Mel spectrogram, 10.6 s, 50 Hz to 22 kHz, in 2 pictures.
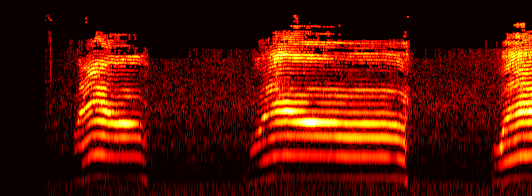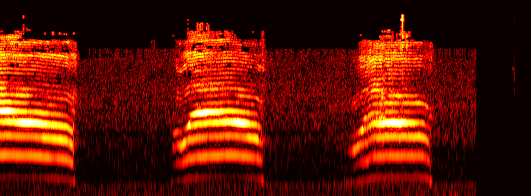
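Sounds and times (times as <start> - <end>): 
low constant hum: 0.1 - 10.1
cat meowing: 0.7 - 1.5, 2.4 - 4.2, 4.9 - 6.1, 7.0 - 8.0, 8.8 - 9.7.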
